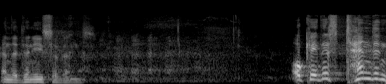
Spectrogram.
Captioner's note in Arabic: ضحك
